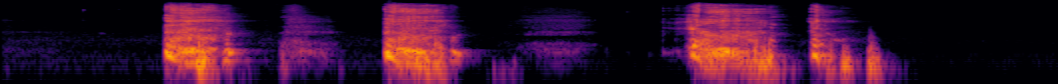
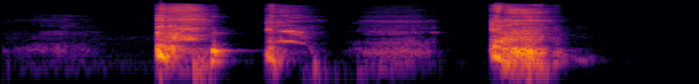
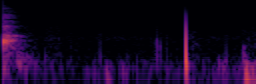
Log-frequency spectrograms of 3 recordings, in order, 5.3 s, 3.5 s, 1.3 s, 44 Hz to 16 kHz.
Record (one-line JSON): {"three_cough_length": "5.3 s", "three_cough_amplitude": 32090, "three_cough_signal_mean_std_ratio": 0.38, "cough_length": "3.5 s", "cough_amplitude": 32767, "cough_signal_mean_std_ratio": 0.35, "exhalation_length": "1.3 s", "exhalation_amplitude": 8089, "exhalation_signal_mean_std_ratio": 0.2, "survey_phase": "alpha (2021-03-01 to 2021-08-12)", "age": "45-64", "gender": "Male", "wearing_mask": "No", "symptom_cough_any": true, "symptom_shortness_of_breath": true, "symptom_fatigue": true, "symptom_fever_high_temperature": true, "symptom_headache": true, "symptom_change_to_sense_of_smell_or_taste": true, "symptom_onset": "4 days", "smoker_status": "Never smoked", "respiratory_condition_asthma": false, "respiratory_condition_other": false, "recruitment_source": "Test and Trace", "submission_delay": "1 day", "covid_test_result": "Positive", "covid_test_method": "RT-qPCR", "covid_ct_value": 15.7, "covid_ct_gene": "ORF1ab gene", "covid_ct_mean": 16.3, "covid_viral_load": "4500000 copies/ml", "covid_viral_load_category": "High viral load (>1M copies/ml)"}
